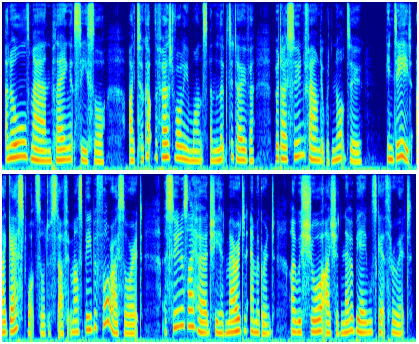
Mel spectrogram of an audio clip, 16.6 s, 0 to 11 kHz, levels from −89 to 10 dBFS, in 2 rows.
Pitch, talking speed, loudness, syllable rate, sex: 220 Hz, 225 wpm, -19 LUFS, 5.3 syllables/s, female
